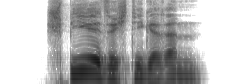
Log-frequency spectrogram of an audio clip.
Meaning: strong dative masculine/neuter singular comparative degree of spielsüchtig
- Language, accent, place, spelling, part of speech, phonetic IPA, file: German, Germany, Berlin, spielsüchtigerem, adjective, [ˈʃpiːlˌzʏçtɪɡəʁəm], De-spielsüchtigerem.ogg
